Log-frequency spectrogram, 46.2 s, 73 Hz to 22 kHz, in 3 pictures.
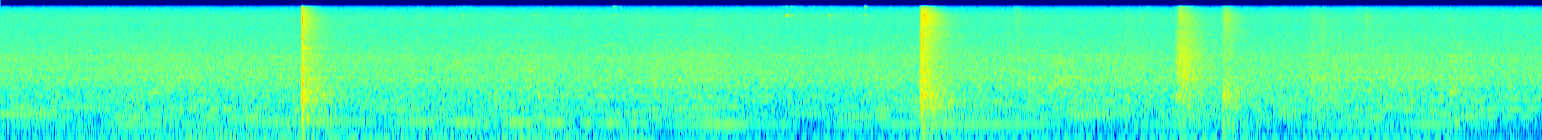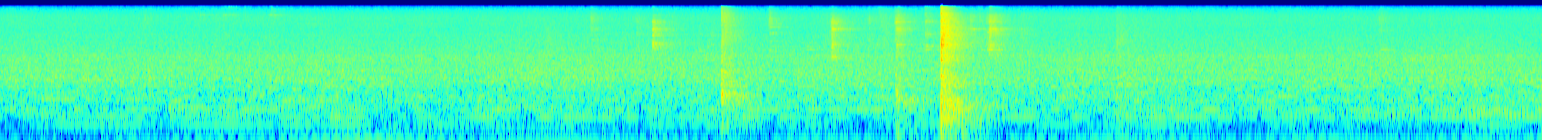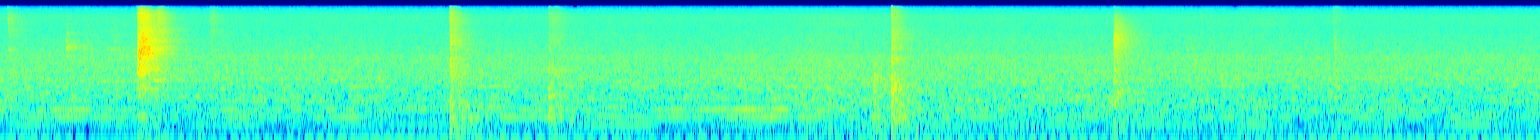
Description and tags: PAISAGEM SONORA 03-ACADEMIA LUTA
Paisagem sonora de academia captada com microfones internos do gravador Zoom H1; pertencente à categoria de Sons de Sociedade, de acordo com a metodologia de Murray Schafer, dentro do tema de sons de combate ou luta.
Gravado para a disciplina de Captação e Edição de Áudio do curso Rádio, TV e Internet, Universidade Anhembi Morumbi. São Paulo-SP. Brasil.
